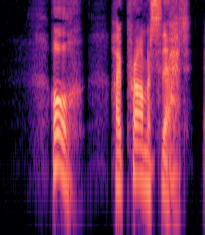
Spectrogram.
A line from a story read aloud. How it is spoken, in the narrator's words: Eddie said eagerly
